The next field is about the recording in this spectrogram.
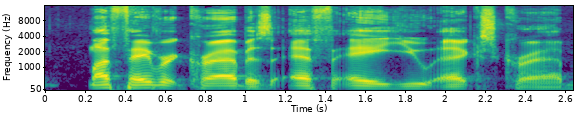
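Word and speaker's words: phở: Yeah, everybody says fo, but it's fa.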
